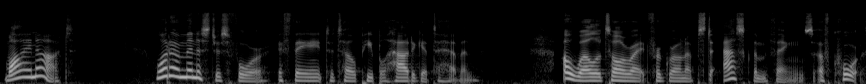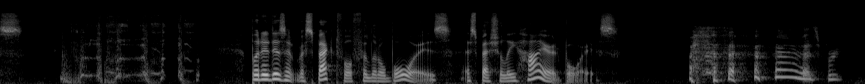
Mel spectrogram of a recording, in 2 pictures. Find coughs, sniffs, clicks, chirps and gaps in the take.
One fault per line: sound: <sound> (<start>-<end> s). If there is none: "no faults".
sound: cough (9.3-10.7 s)
sound: laugh (15.5-17.1 s)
